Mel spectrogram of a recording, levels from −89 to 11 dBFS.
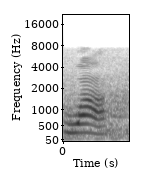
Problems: constant background noise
